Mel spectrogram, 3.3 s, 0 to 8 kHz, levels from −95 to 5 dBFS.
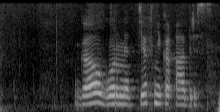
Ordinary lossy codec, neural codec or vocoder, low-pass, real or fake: MP3, 48 kbps; none; 7.2 kHz; real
